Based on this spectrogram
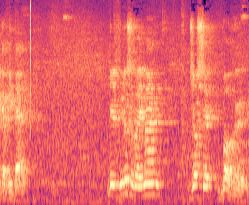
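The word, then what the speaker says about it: Vogl: Lleva el sugerente título de El espectro del capital, del filósofo alemán Joseph Vogel, no sé cómo se pronuncia, B-O-G-L, Vogel. Vogel. Vogel, no tiene ella, claro, pero no importa, Vogel, qué sé yo.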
